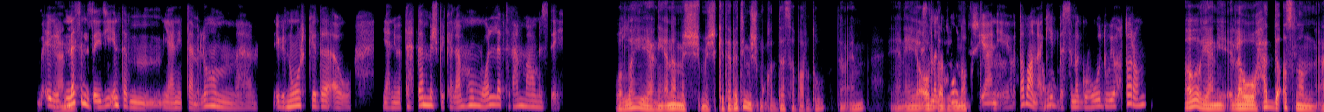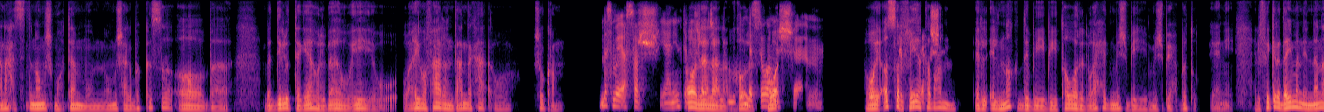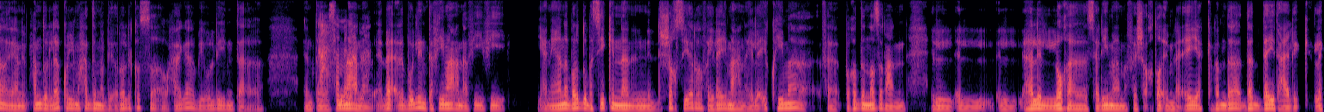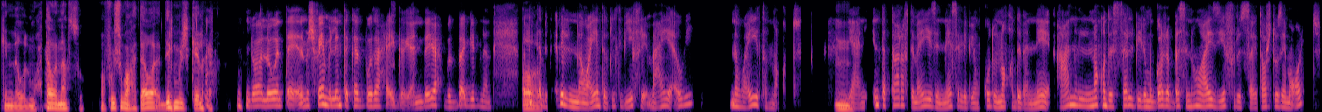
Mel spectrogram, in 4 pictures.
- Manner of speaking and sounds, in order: unintelligible speech; tapping; in English: "Ignore"; in English: "بseek"; laughing while speaking: "المحتوى نفسه ما فيهوش محتوى دي المشكلة"; laugh; other noise
- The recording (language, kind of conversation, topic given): Arabic, podcast, إزاي بتتغلّب على البلوك الإبداعي؟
